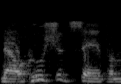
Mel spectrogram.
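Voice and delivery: ordinary delivery

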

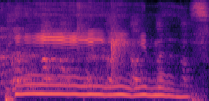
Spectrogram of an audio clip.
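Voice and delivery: spooky, high, stretched-out poltergeist voice.

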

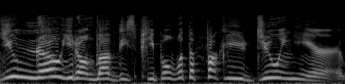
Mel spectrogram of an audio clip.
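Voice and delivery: loud, forceful yell. Describing voices heard while half asleep, imitating someone yelling. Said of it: "just yelling at me".

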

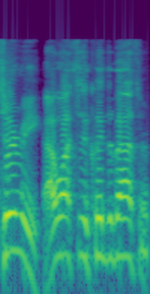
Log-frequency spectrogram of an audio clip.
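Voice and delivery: high-pitched, bossy, mocking put-on voice.

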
